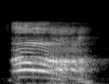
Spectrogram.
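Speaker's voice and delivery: high, loud mock yelp of pain; hammed-up shout as if just shot; mock pained cry. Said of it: "It's not like he was like".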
